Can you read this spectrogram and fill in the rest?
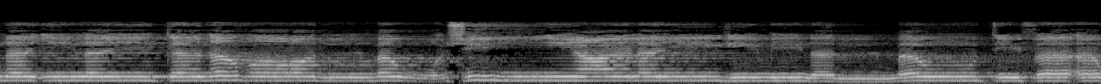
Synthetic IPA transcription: naʔɪlajkanɑðˤɑɾˤlmaɣ | ʃɪj | ʕalajhɪmɪnal | mawt̪ɪfaʔa

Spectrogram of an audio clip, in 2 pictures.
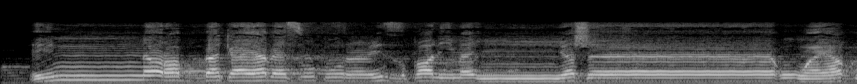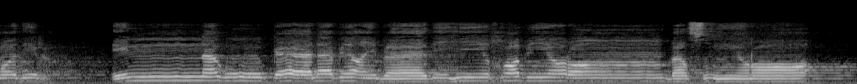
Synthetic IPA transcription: ʔɪnː | aɾˤɑbːakajabsʊqʊrːɪzqɑlɪman | jaʃaː | ʔʊwajɑqd̪ɪɾ | ʔɪnːahʊkaːnabɪʕɪbaːd̪ɪɦɪxɑbiːɾˤɑnbɑsˤiːɾɑː

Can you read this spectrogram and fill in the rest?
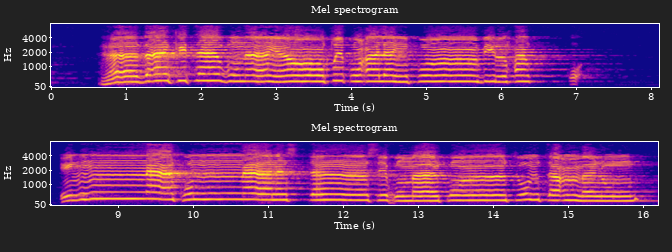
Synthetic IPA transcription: haːðaːkɪt̪aːbʊnaːjɑt̪ˤɪqʊʕalajkʊmbɪlħɑqː | ʔɪnː | aːkʊnːaːnast̪ansɪxmaːkʊnt̪ʊmt̪aʕmaluːn

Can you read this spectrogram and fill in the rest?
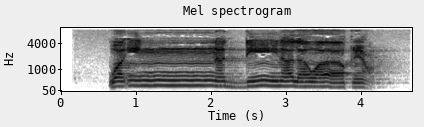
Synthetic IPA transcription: wʔaʔɪnː | ad̪ːiːnalawaːqɪʕ

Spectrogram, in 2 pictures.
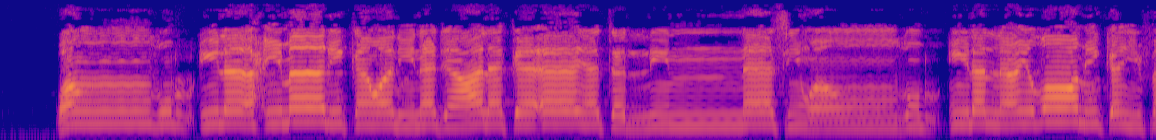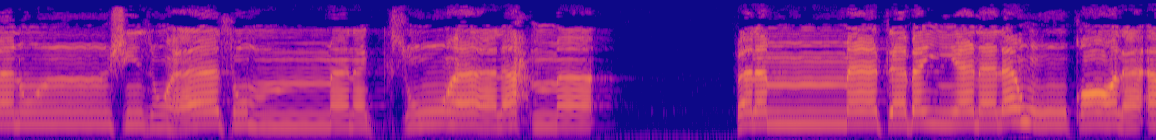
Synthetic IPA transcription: wʔanðˤʊɾʔɪlaːħɪmaːɾɪkawalɪnad͡ʒʕalakaʔaːjat̪anlɪnːaːsɪwanðˤʊɾ | ʔɪlaːlʕɪðˤɑːmɪkajfanʊnʃɪzʊhaːθʊmː | anaksuːhaːlaħmaː | falamː | aːt̪abajːanalahʊqɑːlaʔa

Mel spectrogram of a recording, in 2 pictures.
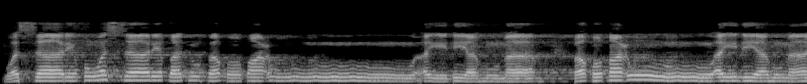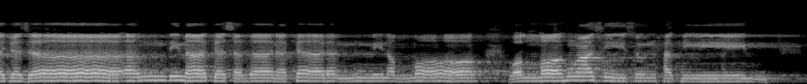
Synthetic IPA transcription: wasːaːɾɪqʊwasːaːɾɪqɑfɑqt̪ˤɑʕuː | ʔajd̪ɪjaɦʊmaː | fɑqt̪ˤɑʕu | ʔajd̪ɪjaɦʊmaːd͡ʒazaːʔanbɪmaːkasabaːnakaːnanmɪnalˤːɑːh | wɑlˤːɑːɦʊʕaziːzʊlħakiːm

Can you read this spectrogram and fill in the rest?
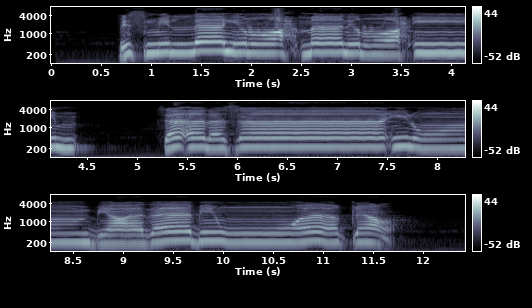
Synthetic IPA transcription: bɪsmɪlːaːhɪʔɑrˤːɑħmaːnɑrˤːɑħiːm | saʔalasaː | ʔɪlʊ | bɪʕaðaːbɪ | waːqɪʕ

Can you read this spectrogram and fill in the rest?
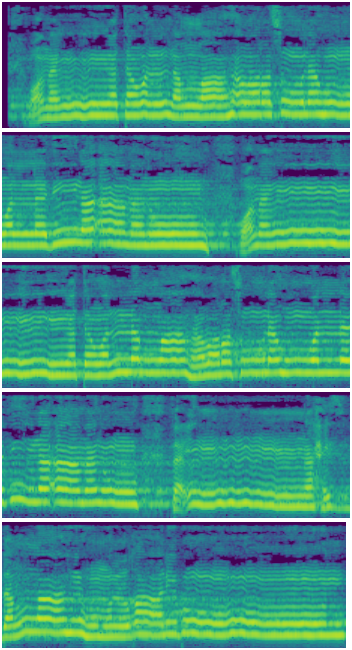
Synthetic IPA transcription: wa̰manjat̪awalːalːɑːɦawɑɾˤɑsuːlahʊmwalːaðiːnaʔaːmanuː | wa̰man | jat̪awalːalːɑːɦawɑɾˤɑsuːlahʊmwalːaðiːnaʔaːmanuː | faʔɪn | aħɪzbalːɑːhɪhʊmʊlɣaːlɪbuː | n

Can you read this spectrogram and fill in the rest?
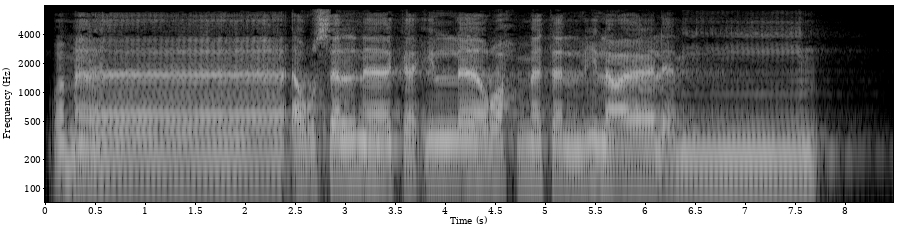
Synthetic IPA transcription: wa̰maː | ʔɑɾˤsalnaːkaʔɪlːaːɾˤɑħmat̪lɪlʕaːlamiː | n

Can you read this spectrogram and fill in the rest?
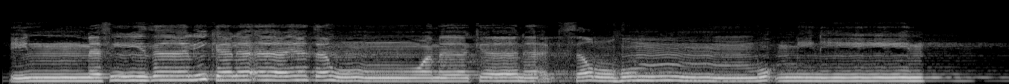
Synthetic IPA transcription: ʔɪnːafiːðaːlɪkalaʔaːjat̪ | wamaːkaːnaʔa̰kθɑɾˤʊɦʊm | ʊʔmɪniːn

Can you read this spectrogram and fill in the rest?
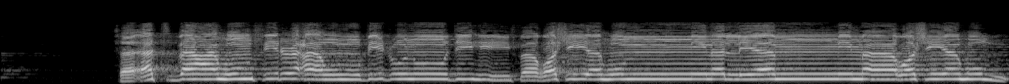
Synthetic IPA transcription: faʔat̪baʕaɦʊmfɪɾʕawnʊbɪd͡ʒʊnuːd̪ɪhɪfaɣaʃɪjaɦʊmːɪnaljamːɪmaːɣaʃɪjaɦʊm

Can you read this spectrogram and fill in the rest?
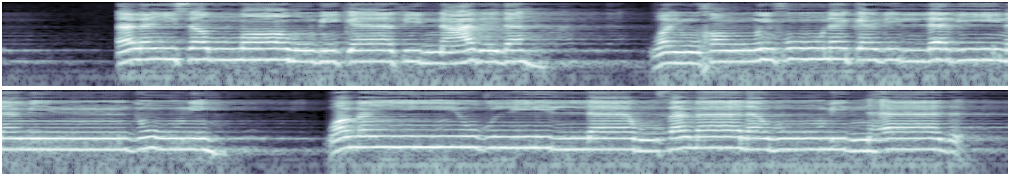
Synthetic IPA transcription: ʔalajsalˤːɑːhʊbɪkaːfɪnʕabd̪ah | wajʊxawːɪfuːnakabɪlːaðiːnamɪnd̪uːnɪh | wamanjʊd̪ˤlɪlɪlːaːɦʊfamaːlaɦʊmɪnɦaːd̪

